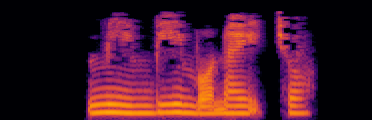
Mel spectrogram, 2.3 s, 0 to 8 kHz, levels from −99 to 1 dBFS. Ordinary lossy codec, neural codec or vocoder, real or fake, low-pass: MP3, 24 kbps; none; real; 7.2 kHz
